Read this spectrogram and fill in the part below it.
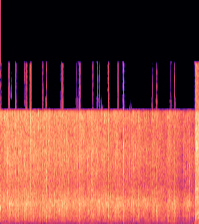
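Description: An audience at a comedy monologue show bursts into loud, dense applause that holds steady for several seconds before cutting off.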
